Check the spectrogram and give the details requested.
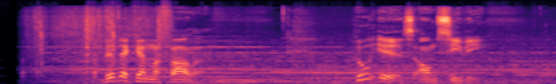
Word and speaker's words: Vivec: Yes, most Dunmer pronounce it as Vivec. I've always just said Vivec, but I am fully aware that most people say Vivec.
